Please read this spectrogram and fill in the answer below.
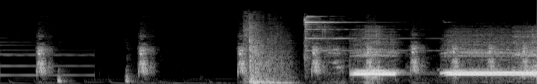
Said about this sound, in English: So there is a train chugging.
